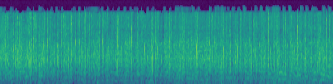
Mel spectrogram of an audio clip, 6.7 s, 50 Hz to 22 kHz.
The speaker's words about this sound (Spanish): Pero en el minuto 12, la afición del Navalcarnero le tributó esta ovación al Cerceda. 12 horas estuvieron en el autobús, en el minuto 12, esta ovación.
